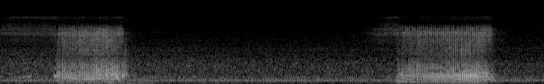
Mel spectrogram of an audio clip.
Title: Boxer Puppy "Snoring his cute lil ass off"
